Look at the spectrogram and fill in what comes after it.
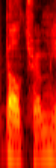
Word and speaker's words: Beltran: Robert Beltran calls, I'm assuming that's the way his name is pronounced. – Robert Beltran, yep.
